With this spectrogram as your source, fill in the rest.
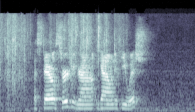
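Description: A man speaks calmly through a surgical mask.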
